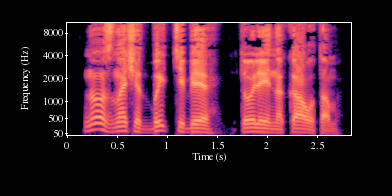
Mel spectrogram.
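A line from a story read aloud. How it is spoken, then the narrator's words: Snort. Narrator (Russian): хмыкнул Бакарез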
